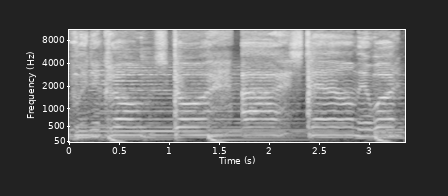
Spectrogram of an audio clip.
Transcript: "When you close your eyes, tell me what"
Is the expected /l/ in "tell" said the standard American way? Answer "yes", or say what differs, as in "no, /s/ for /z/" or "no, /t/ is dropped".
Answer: yes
